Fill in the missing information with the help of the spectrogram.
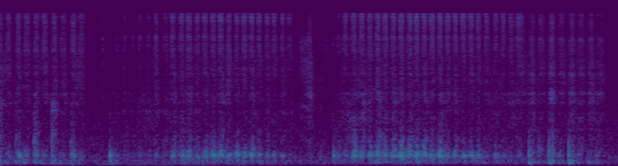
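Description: A brown wooden colored pencil shades a large sheet of printed coloring-book paper lying flat on a wooden table, while the other hand, with long painted nails, rests on the sheet. Quick, fairly steady back-and-forth strokes make a soft scratchy rubbing with a bright, papery hiss. The strokes swell into two louder stretches before easing off.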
